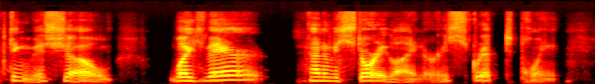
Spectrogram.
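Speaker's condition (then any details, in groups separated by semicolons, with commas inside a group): Cerebral palsy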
